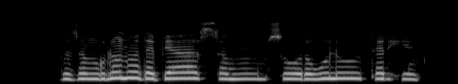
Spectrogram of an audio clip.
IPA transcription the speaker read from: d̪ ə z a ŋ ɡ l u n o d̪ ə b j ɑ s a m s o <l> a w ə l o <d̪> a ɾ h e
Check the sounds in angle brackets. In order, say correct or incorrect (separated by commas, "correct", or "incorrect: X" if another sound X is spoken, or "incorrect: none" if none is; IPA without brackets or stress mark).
incorrect: ɾ, incorrect: t̪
